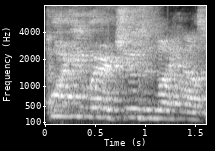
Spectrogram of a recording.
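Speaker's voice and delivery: high-pitched mock angry yell; imitated outraged shout; retold screaming. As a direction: confront him high and indignant. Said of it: "who starts screaming at me".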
